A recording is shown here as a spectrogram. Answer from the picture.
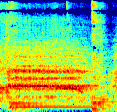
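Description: A crowd of fans singing together with a live, amplified acoustic guitar, holding one long note that dips near the end over a steady low note.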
